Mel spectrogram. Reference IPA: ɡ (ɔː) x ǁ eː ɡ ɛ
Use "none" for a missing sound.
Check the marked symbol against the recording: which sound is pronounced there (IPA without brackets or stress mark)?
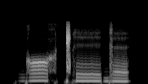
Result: ɔː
